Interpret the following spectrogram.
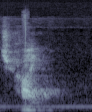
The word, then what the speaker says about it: chi: as this okay that is coarse angle chi pronounced as chi all right this coarse angle is defined as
